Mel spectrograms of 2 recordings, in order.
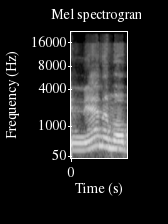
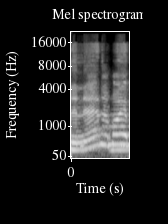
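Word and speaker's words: Nanaimo: I don't might be want an pronouncing it Nanimo wrong. bar. So if those Canadians in the house, but that's how they pronounced it when I was there in Victoria.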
